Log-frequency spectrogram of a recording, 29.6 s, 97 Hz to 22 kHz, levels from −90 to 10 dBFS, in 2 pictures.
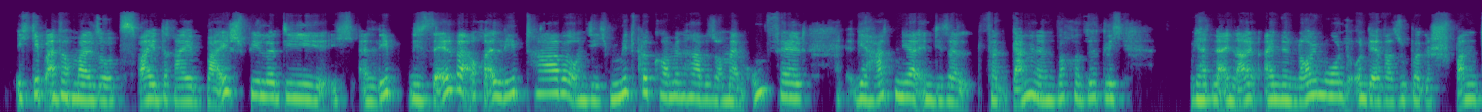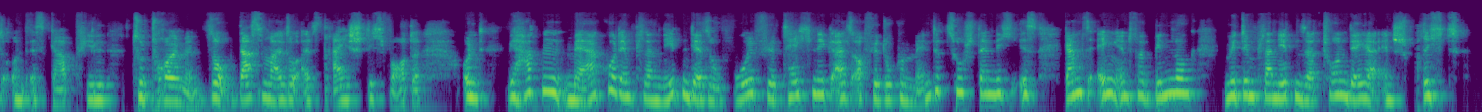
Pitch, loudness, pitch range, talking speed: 195 Hz, -19 LUFS, 185-230 Hz, 170 wpm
